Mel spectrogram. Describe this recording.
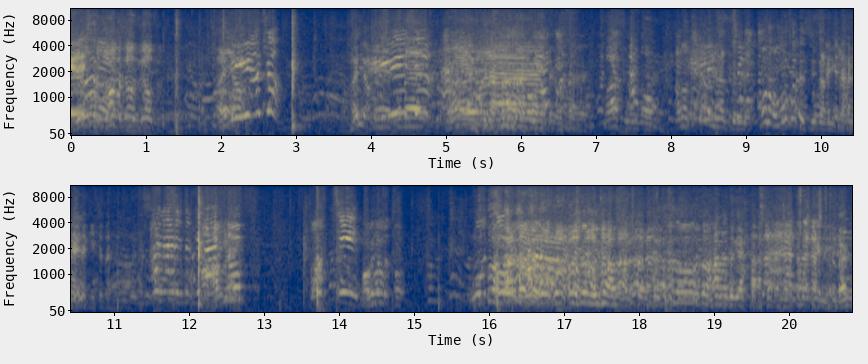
Neighborhood adults and children are making mochi (Japanese rice cake), taking turns pounding the rice. Adults help and encourage children to keep this winter tradition alive in rural Japan.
